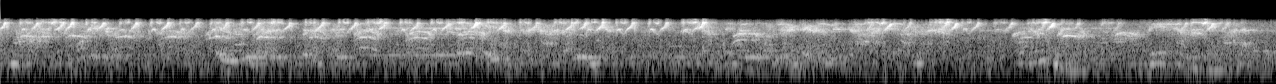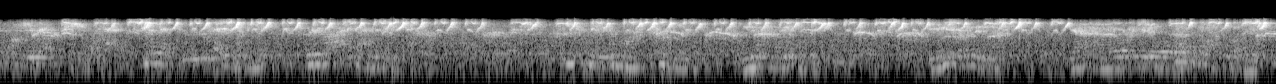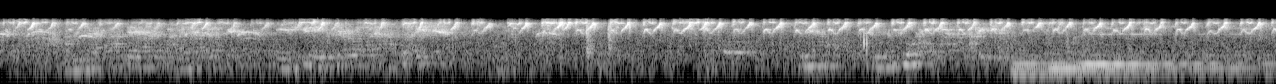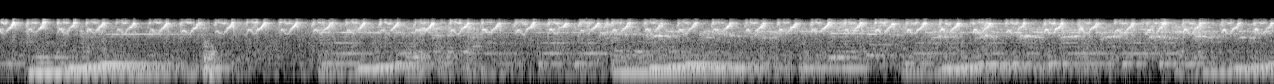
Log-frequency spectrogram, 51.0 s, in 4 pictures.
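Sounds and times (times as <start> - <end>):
small birds chirping: 0.0 - 51.0
low steady hum: 35.6 - 49.4.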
